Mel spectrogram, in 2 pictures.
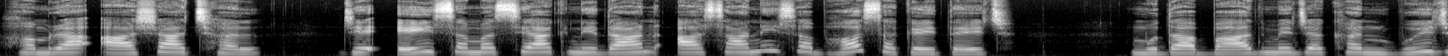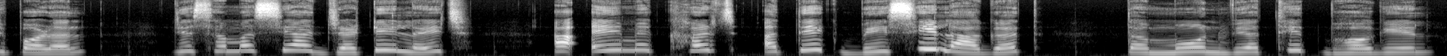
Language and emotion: Maithili, sad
